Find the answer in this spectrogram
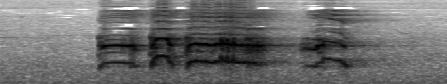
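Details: A wild red junglefowl in the morning gives one short, hoarse crow, broken into several choppy syllables over about a second and ending abruptly. Nothing else is heard.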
